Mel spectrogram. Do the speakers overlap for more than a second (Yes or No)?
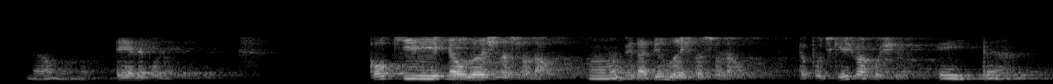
No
